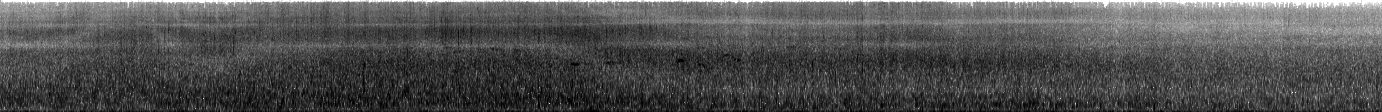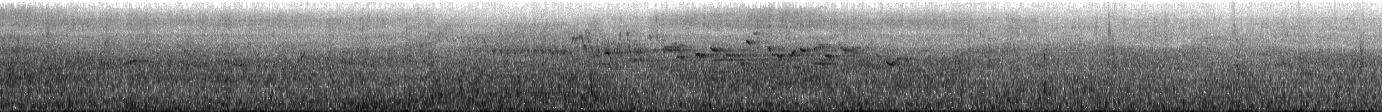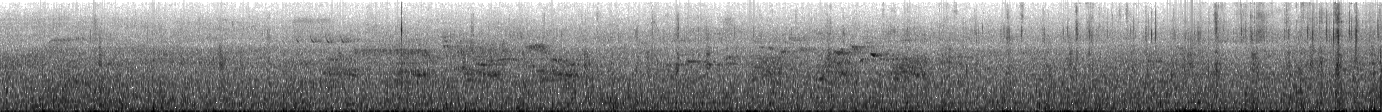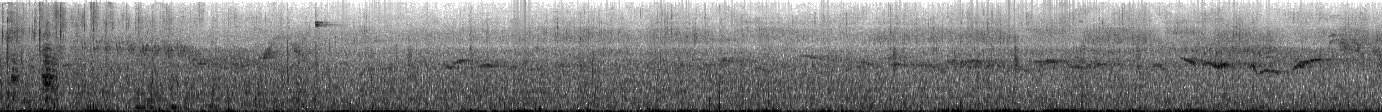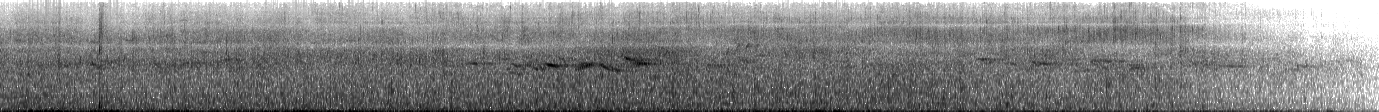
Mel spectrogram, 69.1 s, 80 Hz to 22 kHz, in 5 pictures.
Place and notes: Vallée de la Pétrusse, Luxemburg - walking along the canal
walking along a canal in Vallée de la Pétrusse, the valley within the city
(Olympus LS5, Primo EM172)
Luxemburg City, Luxembourg, 5 July, 20:45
